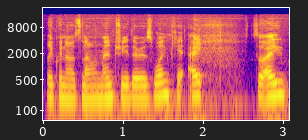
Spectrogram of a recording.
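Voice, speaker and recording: A woman's voice: on the low side, fairly even intonation, quick pace, a little mellow. A young woman interviewing casually, chatty and full of "like" fillers. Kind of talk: casual conversation. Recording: faint background noise.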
